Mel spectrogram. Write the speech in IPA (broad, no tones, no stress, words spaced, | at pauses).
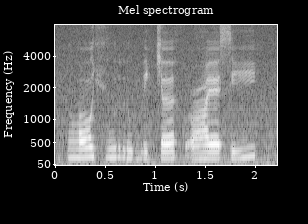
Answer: ɦɔ çuru becɜho̰ ʕɛ si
